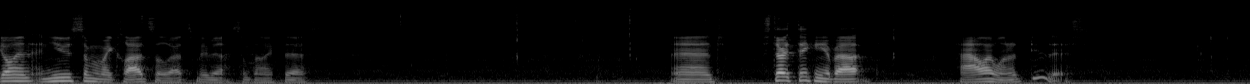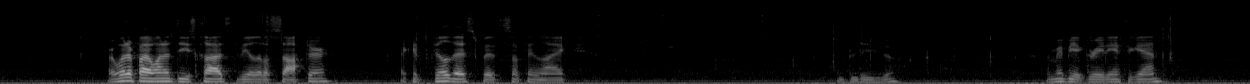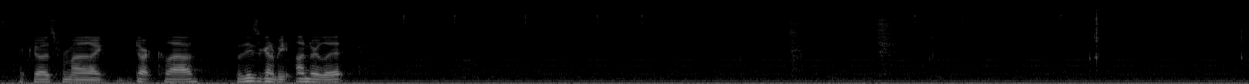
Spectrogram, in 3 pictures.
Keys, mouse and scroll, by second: 0.2 click, 0.9-1.4 scroll, 1.4 click, 4.0 click, 7.8-10.9 scroll, 12.1 ctrl+z, 14.8 middle click, 15.2 click, 18.5 click, 19.1 click, 20.1 click, 21.4 alt+BackSpace, 22.2-23.6 typing, 25.0 click, 25.7-26.9 scroll, 26.9 scroll down 1, 26.9-27.3 scroll down 4, 27.6 scroll up 2, 27.7 scroll down 4, 27.9 scroll up 1, 28.0-29.1 scroll down 3, 29.1 click, 29.6 click, 29.8-30.3 scroll down 5, 30.3 click, 31.0 click, 31.4 click, 31.8-32.4 scroll down 7, 32.5-32.9 scroll up 3, 32.9 scroll down 1, 33.0-34.2 scroll, 34.2 click, 35.6 shift+click.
